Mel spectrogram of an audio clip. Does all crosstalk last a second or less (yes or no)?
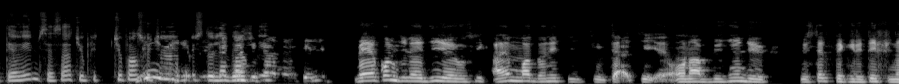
no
